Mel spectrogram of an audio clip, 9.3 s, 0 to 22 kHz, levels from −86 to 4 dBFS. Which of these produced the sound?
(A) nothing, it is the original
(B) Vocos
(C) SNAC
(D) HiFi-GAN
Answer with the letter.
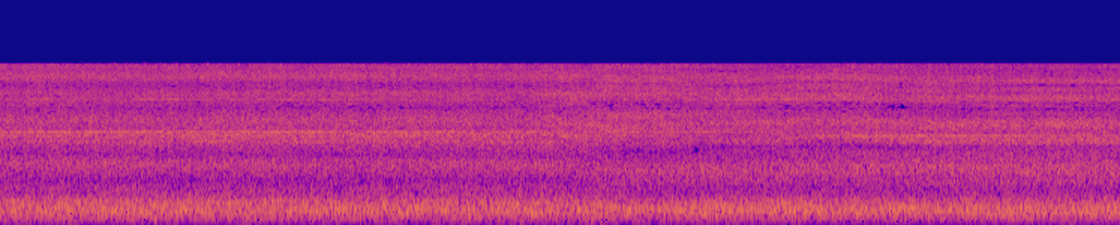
A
